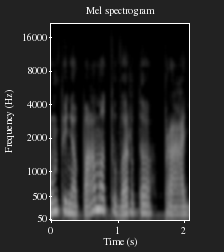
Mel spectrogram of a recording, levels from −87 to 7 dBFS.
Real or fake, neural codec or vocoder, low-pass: fake; autoencoder, 48 kHz, 128 numbers a frame, DAC-VAE, trained on Japanese speech; 19.8 kHz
